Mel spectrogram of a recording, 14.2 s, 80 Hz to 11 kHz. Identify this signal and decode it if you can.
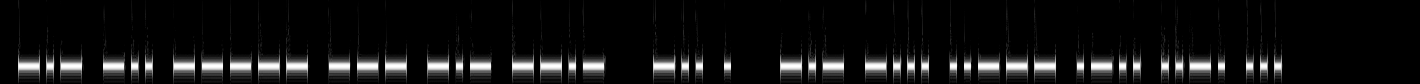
Morse code, heard as a keyed tone, about 17 wpm, 700 Hz. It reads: KD0OKQ DE KB2LFS
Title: USA Callsign DE Callsign - 6 Characters - 17wpm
